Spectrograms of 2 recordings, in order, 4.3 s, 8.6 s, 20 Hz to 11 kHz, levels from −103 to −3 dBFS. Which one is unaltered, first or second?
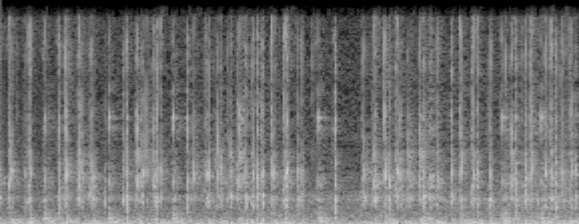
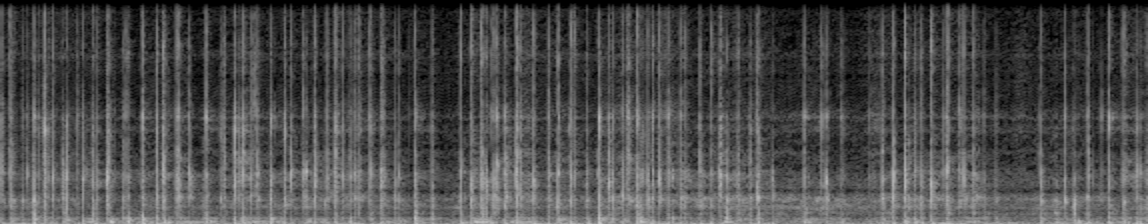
first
